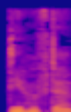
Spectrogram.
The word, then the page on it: die Hüfte: German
